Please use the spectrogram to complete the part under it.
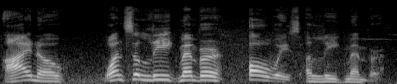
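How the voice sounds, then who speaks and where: A man's voice: on the high side, big pitch swings, normal speed, a little hiss or hum. A man playing an earnest, loyal superhero in a cartoon video game. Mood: warm, resolute.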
